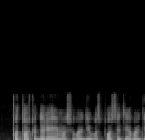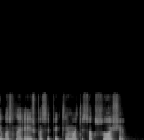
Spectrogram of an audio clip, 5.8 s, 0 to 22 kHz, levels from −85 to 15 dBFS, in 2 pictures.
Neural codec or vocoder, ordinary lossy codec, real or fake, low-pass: codec, 24 kHz, 1.2 kbps, DualCodec; MP3, 64 kbps; fake; 7.2 kHz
